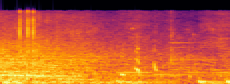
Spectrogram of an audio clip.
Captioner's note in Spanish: Risas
